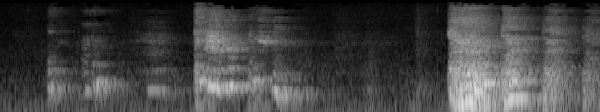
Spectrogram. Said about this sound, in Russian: Вот как видите, на тройке, вы еще не дошли до тройки, уже бронхит у всех начался. Кашляйте лучше, кому хочется кашлять, не давите, потому что человек еще давится, сдерживает, кашляет энергетически еще хуже. Поэтому лучше уж кашляйте.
